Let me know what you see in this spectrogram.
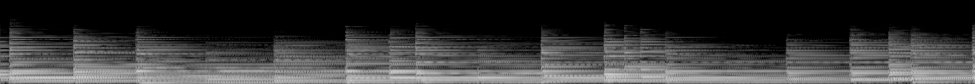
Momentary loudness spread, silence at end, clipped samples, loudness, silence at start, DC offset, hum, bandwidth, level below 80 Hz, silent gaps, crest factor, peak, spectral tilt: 8 LU; 0 s; under 0.1%; -19 LUFS; 0 s; under 0.1%; none; 6.2 kHz; -38 dBFS; none; 16 dB; -2 dBFS; -9 dB/octave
